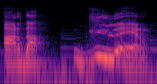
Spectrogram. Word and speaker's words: Arda Güler: Allora, notizia su Arda Güler, ok? Avete notato come lo pronuncio giusto? Arda Güler, perché qualcuno ieri mi ha detto: no, non si chiama Arda Güler, si chiama la U con la dieresi.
